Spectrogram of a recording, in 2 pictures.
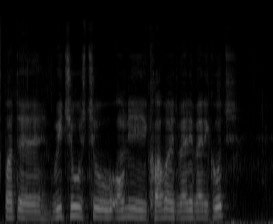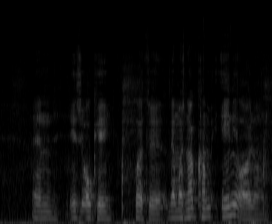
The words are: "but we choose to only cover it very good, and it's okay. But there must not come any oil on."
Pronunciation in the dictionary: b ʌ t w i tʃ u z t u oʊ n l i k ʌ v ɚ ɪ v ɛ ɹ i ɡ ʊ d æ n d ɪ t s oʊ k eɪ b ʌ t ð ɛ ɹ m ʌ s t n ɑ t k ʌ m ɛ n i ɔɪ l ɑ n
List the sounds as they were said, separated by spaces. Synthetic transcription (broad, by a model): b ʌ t w i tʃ u s t u oʊ n l i k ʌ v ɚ ɪ v ɛ ɹ i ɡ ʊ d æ n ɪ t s oʊ k eɪ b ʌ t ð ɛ m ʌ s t n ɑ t k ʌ m ɛ n i ɔɪ l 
